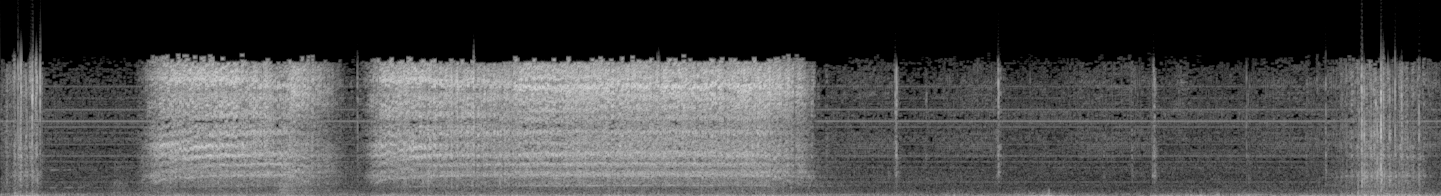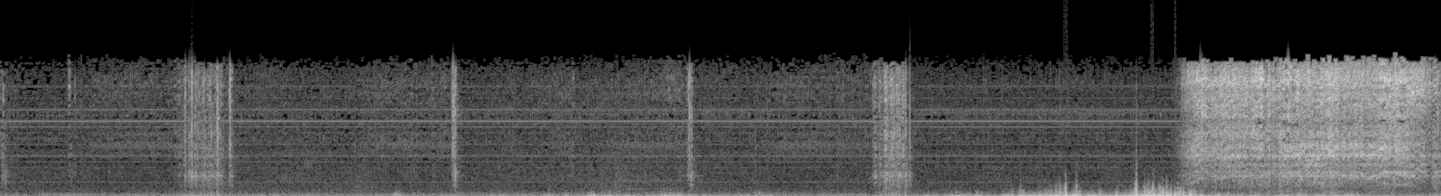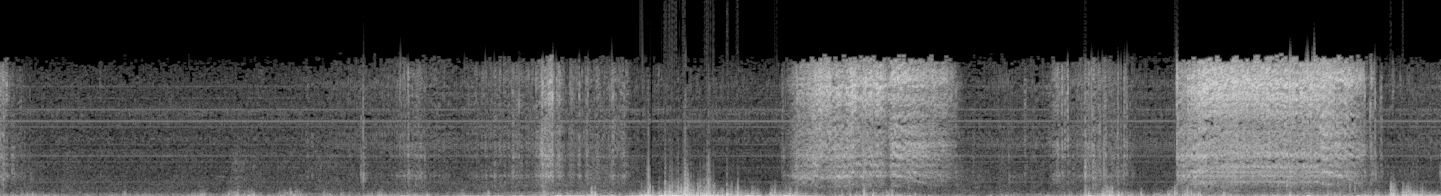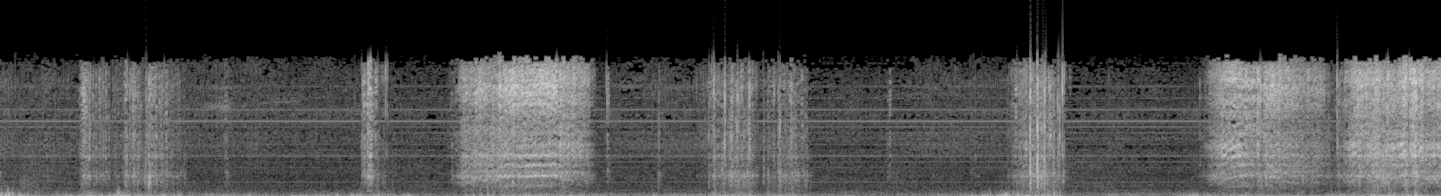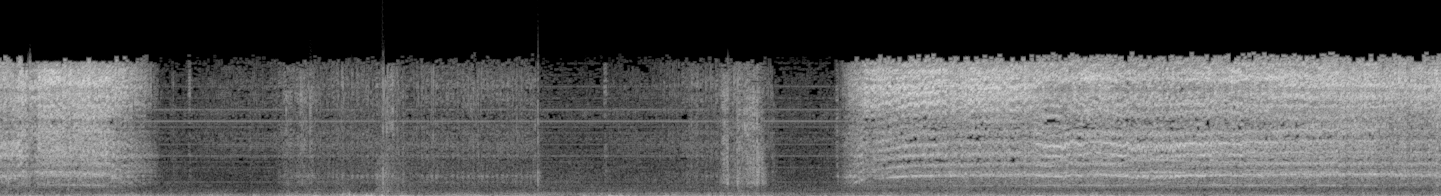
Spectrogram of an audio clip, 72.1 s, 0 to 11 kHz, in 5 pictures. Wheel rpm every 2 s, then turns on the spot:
30, 90, 150, 140, 0, 0, 0, 10, 10, 0, 0, 10, 0, 110, 60, 0, 10, 10, 70, 20, 120, 40, 10, 20, 60, 10, 10, 40, 90, 80, 10, 10, 10, 130, 160, 160.
16-18 32-36 38-40 42-46 50-54 60-64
